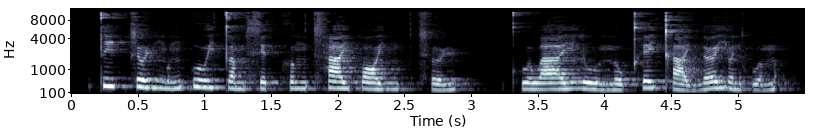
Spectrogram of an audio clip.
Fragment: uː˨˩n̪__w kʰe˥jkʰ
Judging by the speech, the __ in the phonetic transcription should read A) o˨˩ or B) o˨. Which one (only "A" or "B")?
A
